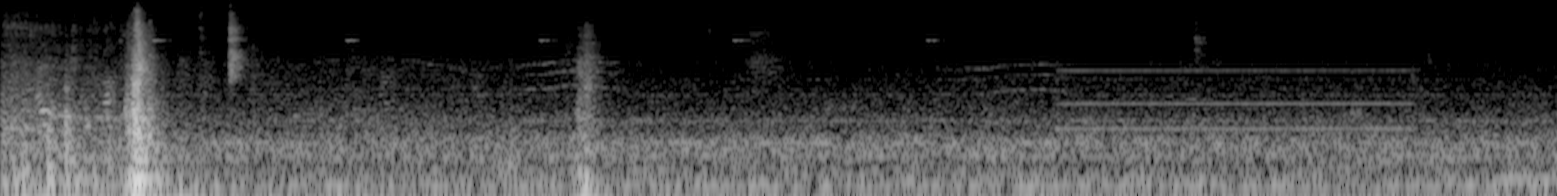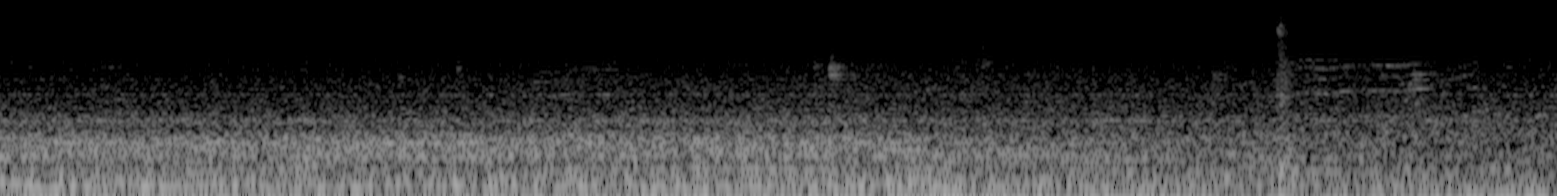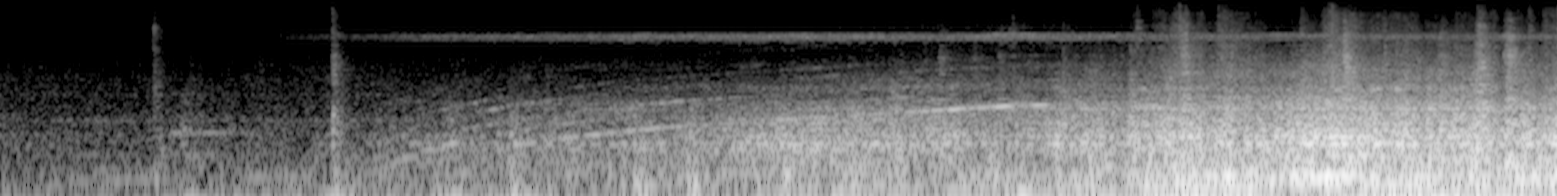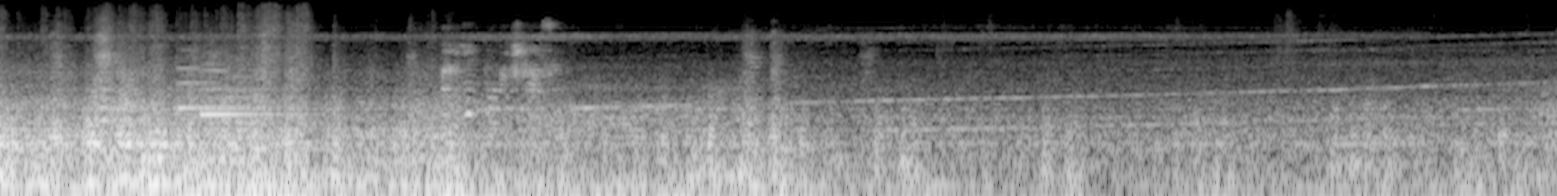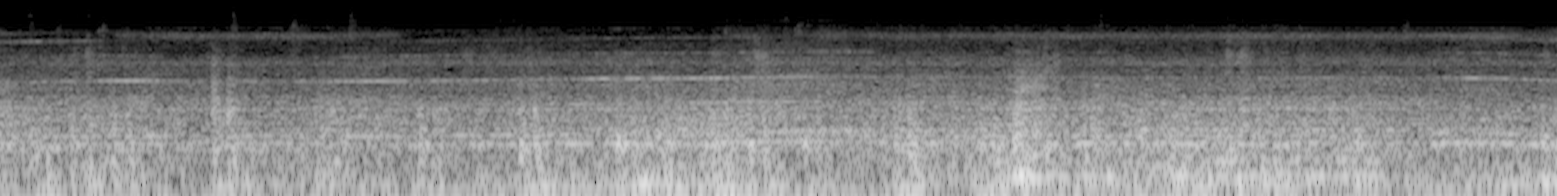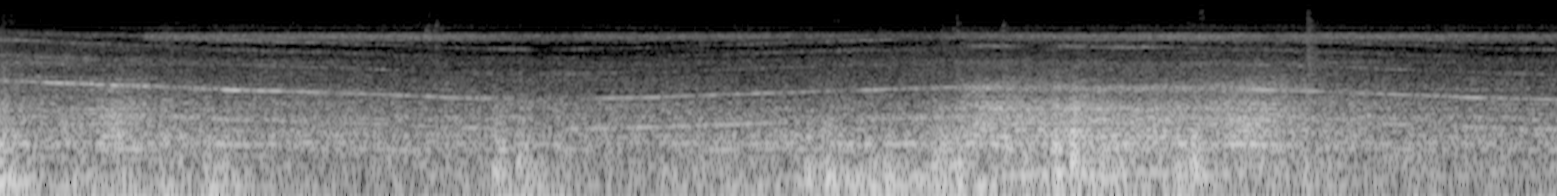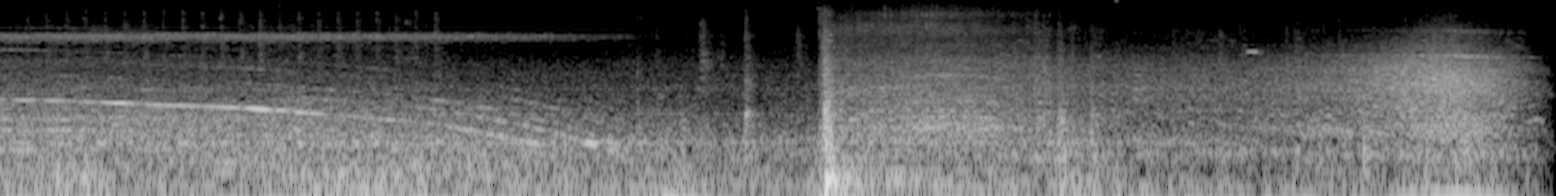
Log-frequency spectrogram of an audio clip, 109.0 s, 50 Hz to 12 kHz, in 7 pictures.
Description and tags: Driving the Tram
Driving one station with the Berlin Tram.
Recorded with Zoom H2. Edited with Audacity.
announcement, urban, berlin, bvg, germany, speed, driving, transportation, cart, capital, tram, train, station, voice, drive, street-car, city, announcer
